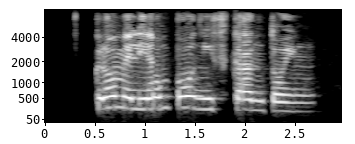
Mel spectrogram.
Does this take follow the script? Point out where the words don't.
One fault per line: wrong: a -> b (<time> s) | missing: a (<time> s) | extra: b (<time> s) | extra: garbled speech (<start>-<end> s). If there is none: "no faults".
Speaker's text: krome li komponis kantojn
no faults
